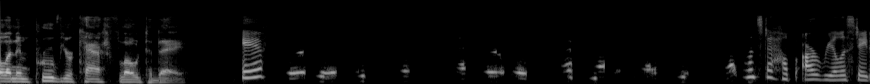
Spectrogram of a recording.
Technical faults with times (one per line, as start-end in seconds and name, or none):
2.77-4.17 speech suppressed in double talk
4.44-6.91 speech suppressed in double talk
7.22-7.54 speech suppressed in double talk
